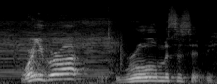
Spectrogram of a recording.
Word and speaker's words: Mississippi: you grow up rural Mississippi Mississippi Mississippi Savior all right not Mississippi Mississippi there's there's some syllables in there that you gotta pronounce them all not just running all together okay but brought up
